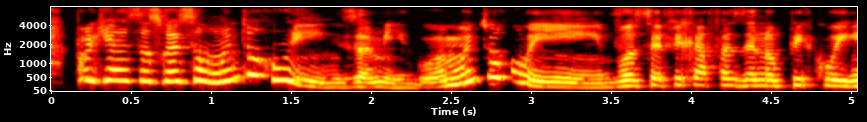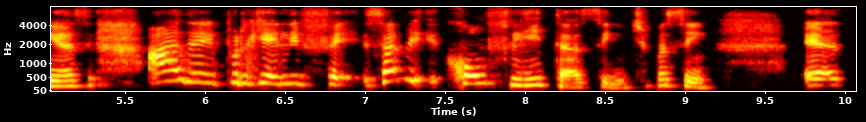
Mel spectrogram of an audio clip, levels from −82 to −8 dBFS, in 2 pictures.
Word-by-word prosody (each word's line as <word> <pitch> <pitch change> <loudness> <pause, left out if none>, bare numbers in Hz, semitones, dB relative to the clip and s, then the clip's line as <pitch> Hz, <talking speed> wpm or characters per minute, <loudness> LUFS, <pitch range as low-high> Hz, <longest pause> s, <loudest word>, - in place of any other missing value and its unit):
Porque 390 -1 +2
essas 380 -2 +2
coisas 360 0 +4
são 385 -2 +4
muito 355 +2 +2
ruins, 170 - +1
amigo. 160 -3 -2
É - - 0
muito 360 - +2
ruim 165 - 0
você 200 +7 +1
ficar 235 0 -1
fazendo 210 -3 -2
picuinha 205 -4 +1
assim, 195 +4 -8 0.3
ah 365 +3 +4
daí 325 -4 -1
porque 300 0 -2
ele 275 0 +1
fe - - -3
sabe? 395 +3 -2
Conflita 245 - 0
assim, 145 -3 -7
tipo 165 +9 -7
assim, 185 -9 -4 0.6
eh, 225 0 +5
230 Hz, 155 wpm, -22 LUFS, -, 0.6 s, eh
